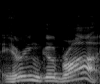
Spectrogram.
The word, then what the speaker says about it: Erin go bragh: Irish Erin go bragh.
